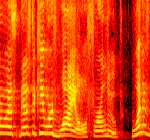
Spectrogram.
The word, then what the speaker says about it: while: there's the key word while for a loop one of the kids said that it would be pronounced Vila we said no it's wrong you say while he said yeah but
